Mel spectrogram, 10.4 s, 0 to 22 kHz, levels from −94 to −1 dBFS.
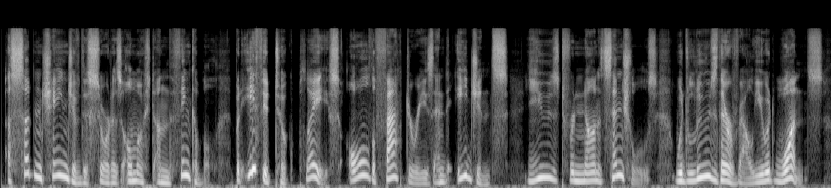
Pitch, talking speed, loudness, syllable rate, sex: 170 Hz, 165 wpm, -19 LUFS, 4.5 syllables/s, male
